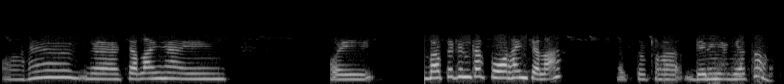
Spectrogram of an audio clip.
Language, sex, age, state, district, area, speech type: Santali, female, 30-45, West Bengal, Birbhum, rural, conversation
